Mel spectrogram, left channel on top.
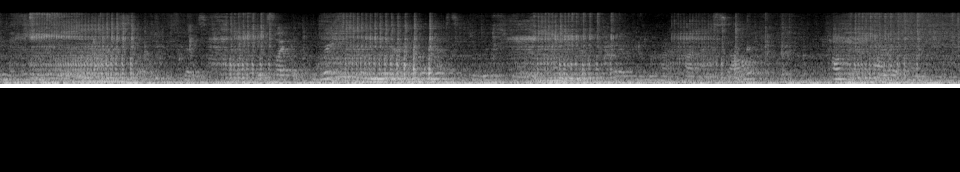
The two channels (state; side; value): silent; right; digital silence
